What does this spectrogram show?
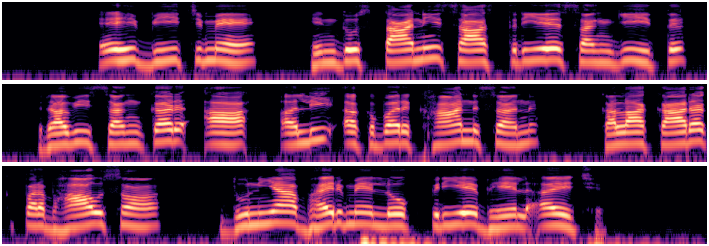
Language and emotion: Maithili, neutral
